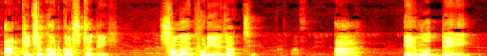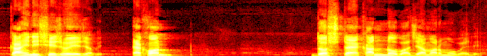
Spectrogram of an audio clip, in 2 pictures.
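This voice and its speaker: A male preacher delivers a devotional sermon. His voice sits high and rings brightly as he tells a folk tale with lively, animated delivery. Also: moderate pace, pauses often. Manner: animated, acts out story voices.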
